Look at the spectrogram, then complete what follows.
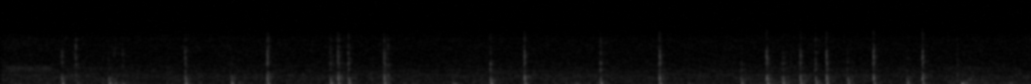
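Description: Faint computer mouse clicks, about two a second at irregular intervals.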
